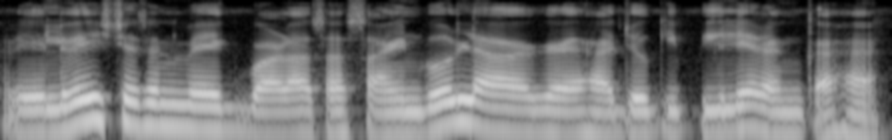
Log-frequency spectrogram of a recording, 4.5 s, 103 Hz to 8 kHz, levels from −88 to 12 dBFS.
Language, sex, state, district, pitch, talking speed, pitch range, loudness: Hindi, male, Jharkhand, Garhwa, 130 Hz, 230 wpm, 125-150 Hz, -14 LUFS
